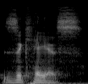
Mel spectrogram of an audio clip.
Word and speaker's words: Zaccheaus: Olamide Zaccheaus.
